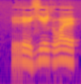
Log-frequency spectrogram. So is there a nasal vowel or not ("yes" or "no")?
no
